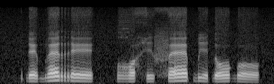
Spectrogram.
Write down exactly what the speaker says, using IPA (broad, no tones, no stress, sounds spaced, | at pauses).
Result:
ɗ e b ɛ r e | ʁʷ ə h i f ɛ ɓ i ɗ o ɠ o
